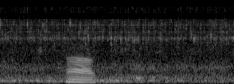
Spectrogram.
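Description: A brief hesitation sound from a man's voice, a short 'eh' about two-thirds of a second in, over a steady background hiss.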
